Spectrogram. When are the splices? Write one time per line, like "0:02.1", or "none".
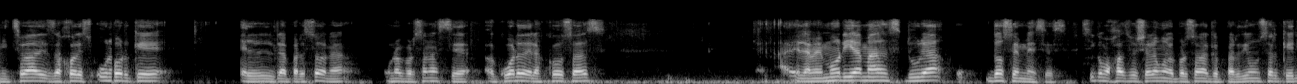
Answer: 0:01.1
0:02.8
0:03.7
0:10.8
